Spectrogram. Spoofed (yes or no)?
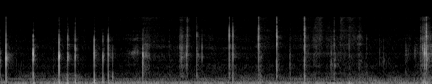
yes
